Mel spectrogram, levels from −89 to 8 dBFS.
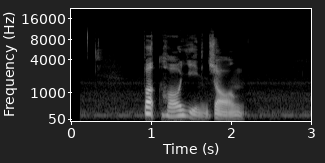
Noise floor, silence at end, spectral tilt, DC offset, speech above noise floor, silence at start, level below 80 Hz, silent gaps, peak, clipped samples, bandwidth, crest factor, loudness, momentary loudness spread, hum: -62 dBFS; 0.85 s; -6 dB/octave; under 0.1%; 35 dB; 0.9 s; -68 dBFS; none; -6 dBFS; under 0.1%; 10.5 kHz; 24 dB; -28 LUFS; 12 LU; none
